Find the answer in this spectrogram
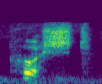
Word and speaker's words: pushed: Okay, so yes, pushed. Okay, so that ED is going to sound like a T, pushed.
